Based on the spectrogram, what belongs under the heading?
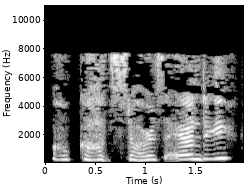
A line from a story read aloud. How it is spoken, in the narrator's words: Lyra moaned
